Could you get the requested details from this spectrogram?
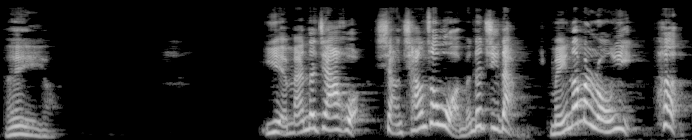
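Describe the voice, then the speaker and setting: A woman voicing a brave, hot-headed young rooster in a children's story, loud and defiant. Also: high-pitched, very animated, moderate pace, pitched above the performer's own voice. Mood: indignant.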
